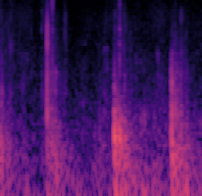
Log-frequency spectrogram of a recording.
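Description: Footsteps of a person walking on a hard floor: four quiet, evenly paced steps, about two a second.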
